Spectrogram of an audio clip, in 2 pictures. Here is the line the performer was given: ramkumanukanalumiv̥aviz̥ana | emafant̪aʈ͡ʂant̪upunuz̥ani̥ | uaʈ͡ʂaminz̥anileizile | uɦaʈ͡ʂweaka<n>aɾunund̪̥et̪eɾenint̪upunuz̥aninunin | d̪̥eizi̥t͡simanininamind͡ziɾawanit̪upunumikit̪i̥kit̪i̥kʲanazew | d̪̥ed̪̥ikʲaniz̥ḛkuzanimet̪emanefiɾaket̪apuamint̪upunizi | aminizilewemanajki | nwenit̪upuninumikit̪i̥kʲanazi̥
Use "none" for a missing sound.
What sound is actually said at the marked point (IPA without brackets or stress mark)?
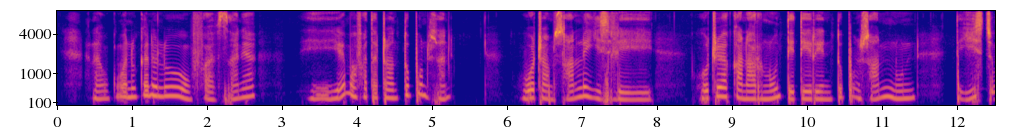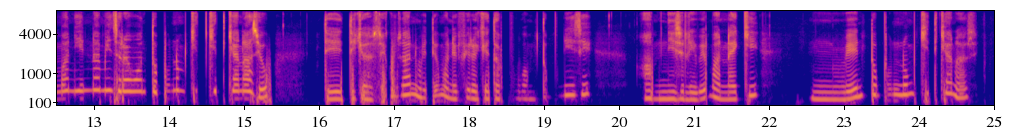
n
